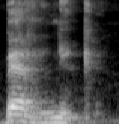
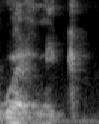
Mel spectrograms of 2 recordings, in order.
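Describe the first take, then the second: First: The first sound is a B sound. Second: The first sound is an English W sound. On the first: The speaker calls it right. "se dice Wernicke" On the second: The speaker calls it wrong. "no se dice Wernicke"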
